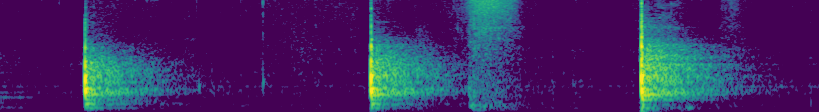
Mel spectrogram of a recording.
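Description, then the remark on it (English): Crutches tap on a wooden floor in three sharp, evenly spaced knocks, fairly loud, with a soft scuff between the second and third steps, as the biblical Mephibosheth comes to King David's table. No one speaks. “And he sets his crutches maybe against the wall and he takes his seat.”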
